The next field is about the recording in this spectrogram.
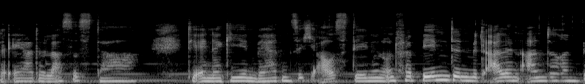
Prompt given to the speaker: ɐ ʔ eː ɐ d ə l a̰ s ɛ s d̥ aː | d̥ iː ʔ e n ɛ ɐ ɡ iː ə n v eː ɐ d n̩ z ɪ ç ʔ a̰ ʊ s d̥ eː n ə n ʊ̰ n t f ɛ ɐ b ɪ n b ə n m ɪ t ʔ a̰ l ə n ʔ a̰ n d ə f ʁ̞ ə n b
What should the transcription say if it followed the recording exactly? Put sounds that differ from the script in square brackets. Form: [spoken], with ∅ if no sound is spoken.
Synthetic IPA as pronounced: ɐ ʔ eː ɐ d ə l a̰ s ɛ s d̥ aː | d̥ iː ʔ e n ɛ ɐ ɡ iː ə n v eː ɐ d n̩ z ɪ ç ʔ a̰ ʊ s d̥ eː n ə n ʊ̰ n t f ɛ ɐ b ɪ n [d] ə n m ɪ t ʔ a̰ l ə n ʔ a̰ n d ə [∅] ʁ̞ ə n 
